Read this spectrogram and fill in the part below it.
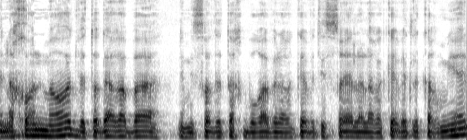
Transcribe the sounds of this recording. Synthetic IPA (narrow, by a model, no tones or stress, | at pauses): naχo̞nmeo̞d̪vet̪o̞d̪aʁabalemisʁad̪at̪aχbuʁaveleʁake̞vet̪isʁae̞lalaʁake̞vet̪lekaʁmjel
